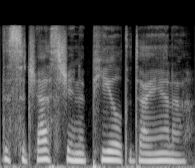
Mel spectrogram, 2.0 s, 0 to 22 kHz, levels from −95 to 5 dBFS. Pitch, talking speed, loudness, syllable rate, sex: 185 Hz, 155 wpm, -18 LUFS, 5.2 syllables/s, female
